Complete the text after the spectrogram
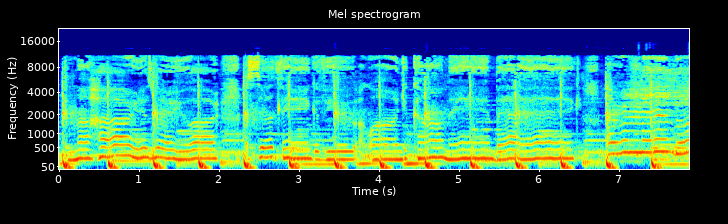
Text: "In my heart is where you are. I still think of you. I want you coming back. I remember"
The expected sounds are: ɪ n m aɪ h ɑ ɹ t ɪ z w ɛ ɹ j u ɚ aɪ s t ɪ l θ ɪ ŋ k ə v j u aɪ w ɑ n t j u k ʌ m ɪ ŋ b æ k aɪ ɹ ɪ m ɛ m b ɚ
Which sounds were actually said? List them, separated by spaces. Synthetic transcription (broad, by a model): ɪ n m aɪ h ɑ ɹ ɪ z w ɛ ɹ j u ɚ aɪ s t ɪ l θ ɪ ŋ k ə v j u aɪ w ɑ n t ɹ k ʌ m ɪ ŋ b æ k aɪ ɹ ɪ m ɛ m b ɚ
